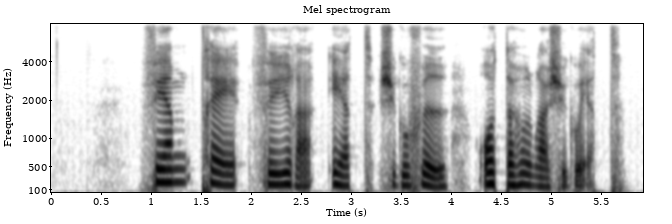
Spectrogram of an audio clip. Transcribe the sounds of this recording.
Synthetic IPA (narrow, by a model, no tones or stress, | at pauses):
fɛmt̪ʰɾeːfyːɾa̰ʔɛt̪ɕʉ̟ːɡʊɧʉ̟ːʔɔt̪ːaɦɵnd̪ɾaɕʉ̟ːɡʊ̰ɛ̰t̪ː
